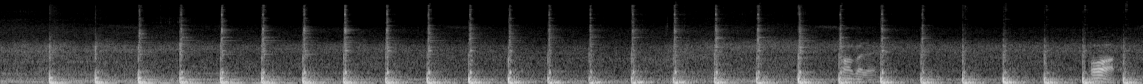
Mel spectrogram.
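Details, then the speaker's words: Ford Fusion with excessive suspension noise, steering rack previously condemned by other shops: the tire is struck, giving knocks about 2.4 times a second with a short metallic rattle. A loose brake caliper is suspected. "e a gente tá suspeitando aqui né que seja a questão da pinça do freio aqui né"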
